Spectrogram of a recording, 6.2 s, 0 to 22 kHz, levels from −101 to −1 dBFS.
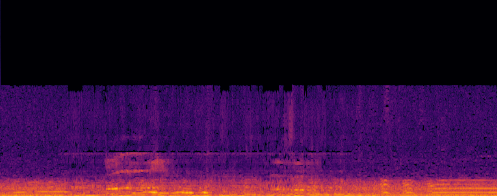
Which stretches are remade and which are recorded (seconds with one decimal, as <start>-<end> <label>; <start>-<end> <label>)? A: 0.0-0.8 recorded; 0.8-4.4 remade; 4.4-6.2 recorded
